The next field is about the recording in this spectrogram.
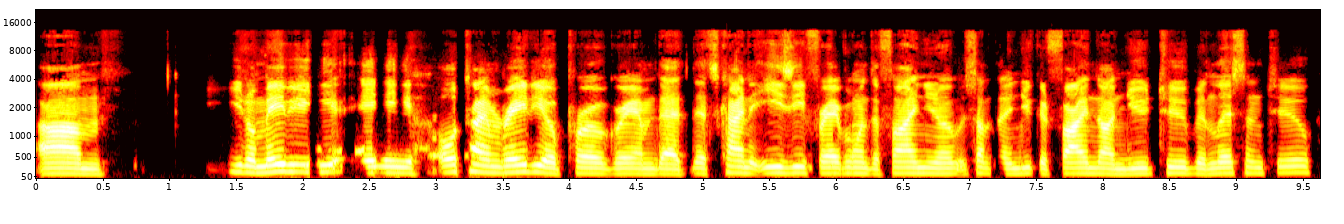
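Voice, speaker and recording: A man's voice: mid-range voice, steady tone, normal speed, bright, forceful tone, clean tone, dry recording. A man speaking casually as a podcast co-host, with an easygoing, informal manner.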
